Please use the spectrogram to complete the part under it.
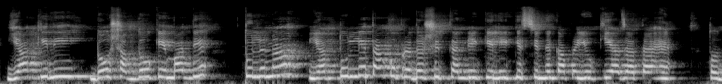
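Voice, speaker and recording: A woman teaching a grammar lesson, patiently explaining with examples and often pausing to check that you follow. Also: very high voice, reverberant. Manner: patient, repeats points, often checks with "theek hai".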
